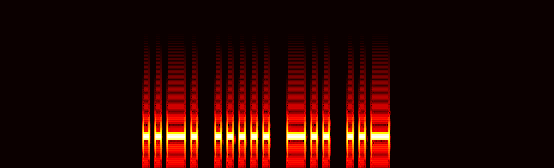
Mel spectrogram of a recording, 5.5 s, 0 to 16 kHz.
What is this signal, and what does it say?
Morse code, heard as a keyed tone, about 20 wpm, 700 Hz. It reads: F5DU
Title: DXCC-100 Call Signs - 4 Characters - 20wpm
